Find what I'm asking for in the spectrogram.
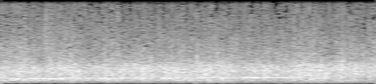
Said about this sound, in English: Just a big round of applause for everyone uh, at the venue here in the South Bank Centre, at the Queen Elizabeth Hall.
